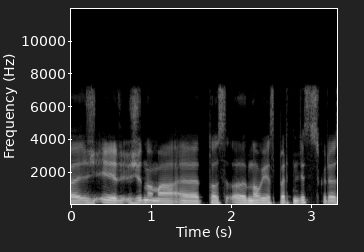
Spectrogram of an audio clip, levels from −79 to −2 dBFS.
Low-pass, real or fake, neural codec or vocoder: 7.2 kHz; fake; codec, 16 kHz, 2 kbps, X-Codec, HuBERT features, trained on balanced general audio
